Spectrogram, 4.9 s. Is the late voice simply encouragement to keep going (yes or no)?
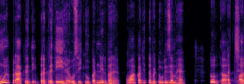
yes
